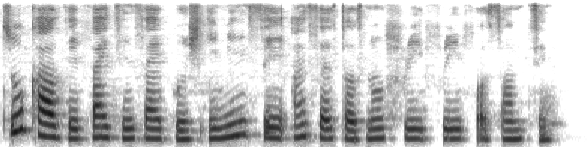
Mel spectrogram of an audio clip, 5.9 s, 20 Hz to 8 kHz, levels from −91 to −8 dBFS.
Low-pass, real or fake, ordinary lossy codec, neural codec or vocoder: 7.2 kHz; fake; none; vocoder, 44.1 kHz, 128 mel bands, Pupu-Vocoder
